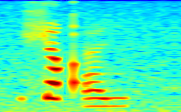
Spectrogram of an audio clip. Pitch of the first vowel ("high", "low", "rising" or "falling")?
high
